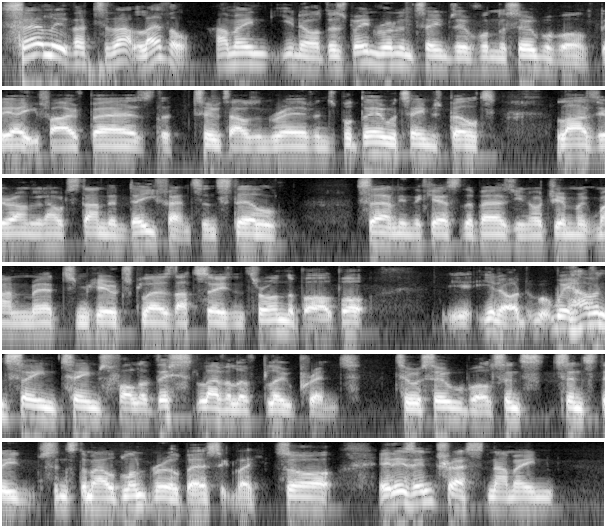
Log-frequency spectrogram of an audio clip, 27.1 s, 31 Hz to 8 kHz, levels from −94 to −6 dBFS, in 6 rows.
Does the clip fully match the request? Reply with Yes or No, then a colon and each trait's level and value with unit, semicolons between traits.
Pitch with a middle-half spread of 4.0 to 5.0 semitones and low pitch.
No: average, 2.8 semitones; low, 100 Hz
